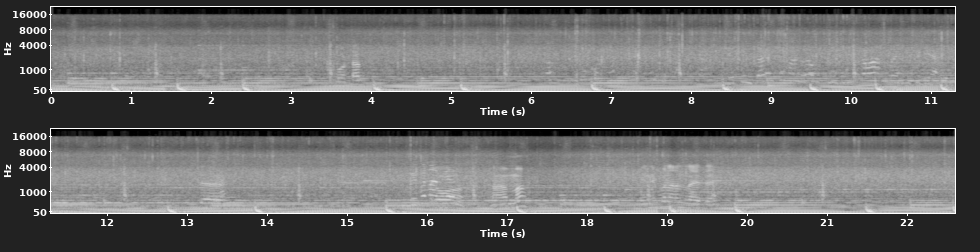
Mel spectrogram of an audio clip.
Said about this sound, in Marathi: आता पाऊस पण लागलाय हे बघा पाणी हे बघा पाऊस लागलाय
